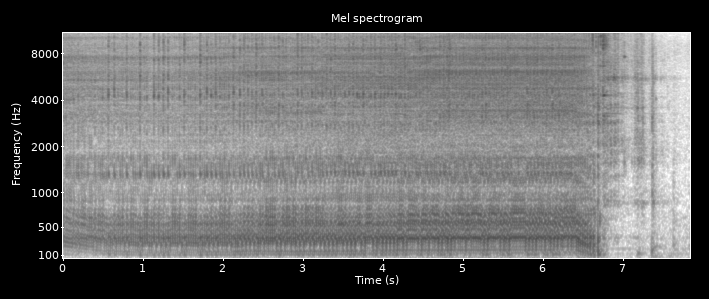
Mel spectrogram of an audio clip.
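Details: Homelite Super EZ chainsaw after replacing a broken carburetor check valve and a crank seal: engine screams at high, even revs with idle speed screw far out, then cuts out abruptly; still running lean from an air leak.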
